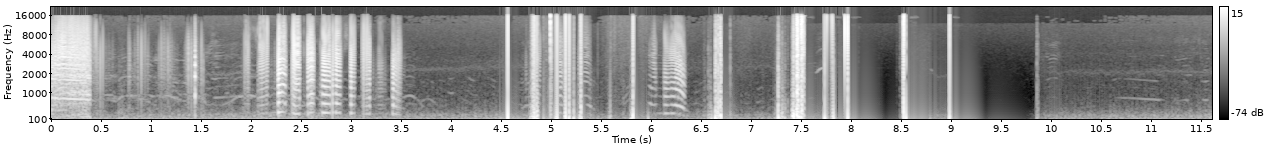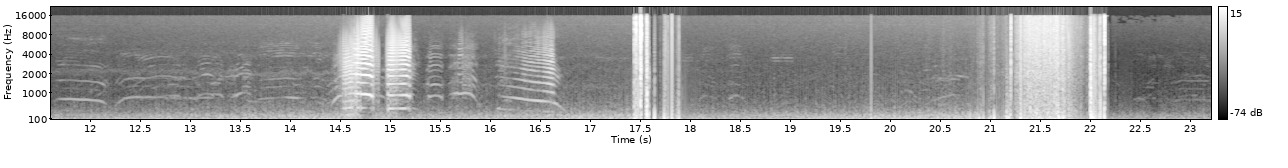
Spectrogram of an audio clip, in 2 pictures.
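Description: A crowd of young men cheers and shouts excitedly outdoors.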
